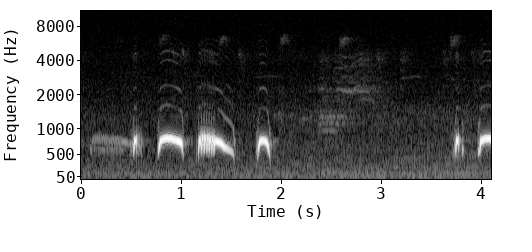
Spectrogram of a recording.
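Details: Spotted dove used as a decoy to excite wild doves, delivering a full phrase of short hoots, two sustained falling coos and a clipped final note, then starting the next phrase after a pause.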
